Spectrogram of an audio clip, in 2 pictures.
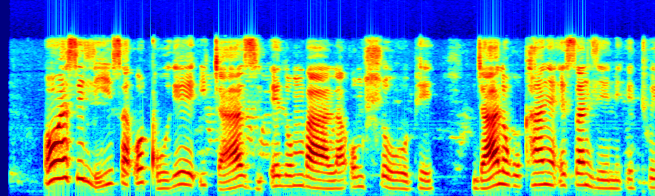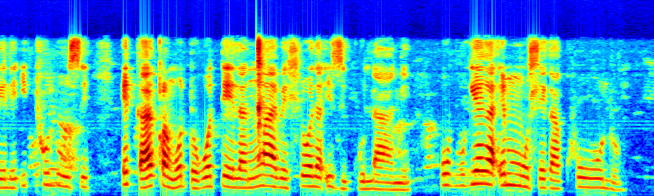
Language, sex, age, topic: North Ndebele, female, 25-35, health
